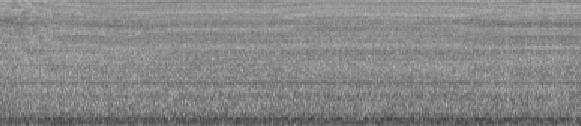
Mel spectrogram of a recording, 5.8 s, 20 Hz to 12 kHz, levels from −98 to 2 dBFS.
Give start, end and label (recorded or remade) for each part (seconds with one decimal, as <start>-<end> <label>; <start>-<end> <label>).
0.0-1.2 recorded; 1.2-4.7 remade; 4.7-5.8 recorded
